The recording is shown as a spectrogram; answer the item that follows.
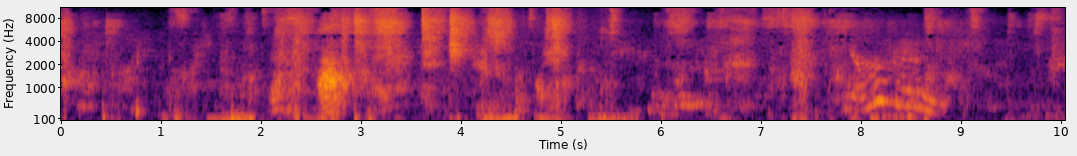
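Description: A Rottweiler and a pit bull play-fighting on a hardwood floor: scuffling, with many quick clicks of claws and paws on the boards, and a short falling whine from one of the dogs about eight seconds in.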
